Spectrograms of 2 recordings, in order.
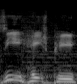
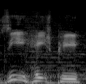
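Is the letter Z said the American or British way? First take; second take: American; American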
